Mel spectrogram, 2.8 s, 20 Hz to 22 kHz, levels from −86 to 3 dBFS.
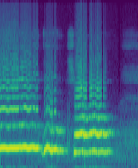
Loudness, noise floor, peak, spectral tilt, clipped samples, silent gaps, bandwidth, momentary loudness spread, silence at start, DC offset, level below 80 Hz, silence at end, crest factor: -9 LUFS; -39 dBFS; -4 dBFS; -2 dB/octave; under 0.1%; none; 13 kHz; 8 LU; 0 s; under 0.1%; -46 dBFS; 0.5 s; 6 dB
